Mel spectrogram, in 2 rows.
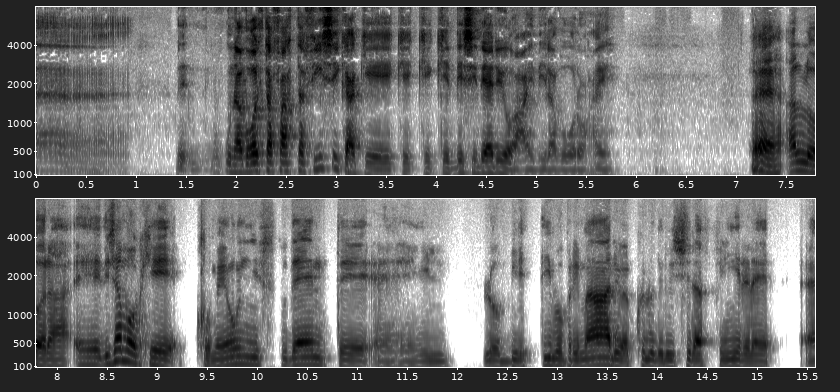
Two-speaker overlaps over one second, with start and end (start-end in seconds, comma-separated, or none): none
